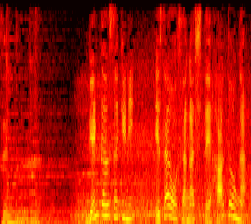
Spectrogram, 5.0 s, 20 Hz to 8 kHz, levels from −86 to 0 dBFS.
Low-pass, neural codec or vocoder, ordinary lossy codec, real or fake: none; none; none; real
